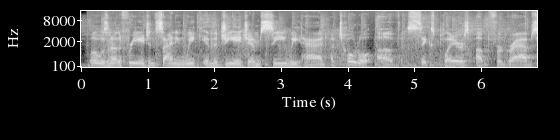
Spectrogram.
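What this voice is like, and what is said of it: Voice sounds sick, under the weather. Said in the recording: “home sick today, and so apologizing if my voice is a little under the weather”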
